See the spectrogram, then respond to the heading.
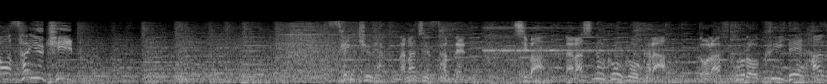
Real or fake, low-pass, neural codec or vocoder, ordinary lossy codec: real; none; none; none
